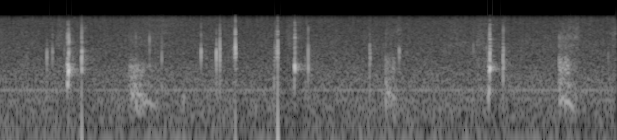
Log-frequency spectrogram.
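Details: Series of brief, sharp, irregularly spaced hiccups with small jerky sounds over about six seconds in a quiet room.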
